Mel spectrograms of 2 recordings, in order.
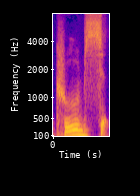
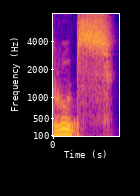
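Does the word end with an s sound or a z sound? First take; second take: z; s. First: The word ends with a voiced z sound. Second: The word ends with a voiceless s sound. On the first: The speaker calls it wrong. "mispronounce this word and say" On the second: The speaker calls it right. "just like Khaled said it"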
